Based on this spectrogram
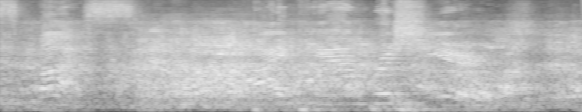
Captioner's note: audience laughs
